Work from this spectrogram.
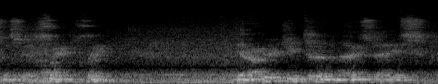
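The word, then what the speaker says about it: Khoikhoi: Or maybe in my sort of world, khoi khoi, or properly pronounced this way, khoi khoi.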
